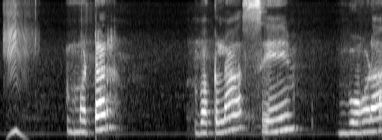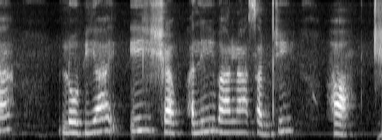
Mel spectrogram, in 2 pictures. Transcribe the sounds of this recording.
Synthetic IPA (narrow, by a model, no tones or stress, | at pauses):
məʈəɾ | ʋəklaːseːm | boːɽa | loːbijaiʃəpʰəliʋaːlaːsəb̚d͡ʒi | haː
